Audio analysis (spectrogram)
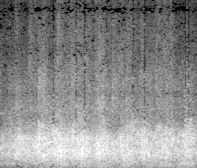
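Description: A congregation applauds for Jesus during a sermon on fatherhood, a dense, steady wash of many hands clapping together at full strength for several seconds, loud and unbroken, with no voices rising above it.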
